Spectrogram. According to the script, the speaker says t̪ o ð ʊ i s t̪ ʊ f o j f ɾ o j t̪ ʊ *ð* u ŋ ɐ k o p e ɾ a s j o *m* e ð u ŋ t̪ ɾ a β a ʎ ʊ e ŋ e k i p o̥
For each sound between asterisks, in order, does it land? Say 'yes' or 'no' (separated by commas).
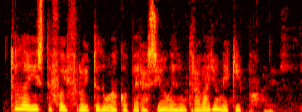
yes, no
